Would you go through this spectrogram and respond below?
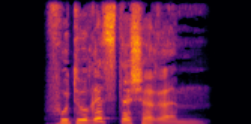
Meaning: strong dative masculine/neuter singular comparative degree of futuristisch
- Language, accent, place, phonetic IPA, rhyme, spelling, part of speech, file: German, Germany, Berlin, [futuˈʁɪstɪʃəʁəm], -ɪstɪʃəʁəm, futuristischerem, adjective, De-futuristischerem.ogg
